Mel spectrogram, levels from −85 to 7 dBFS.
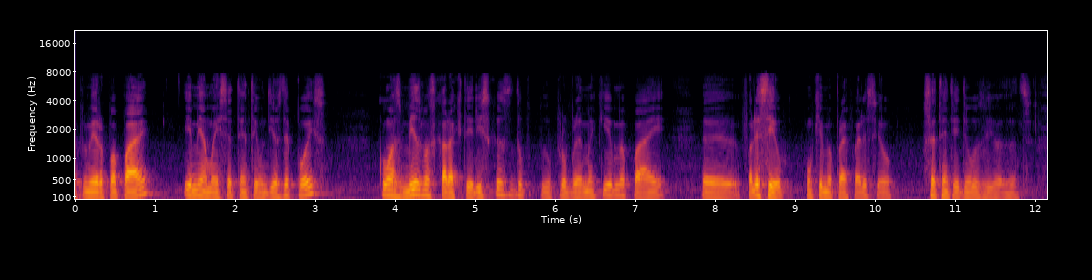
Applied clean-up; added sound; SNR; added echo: none; none; none; none.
